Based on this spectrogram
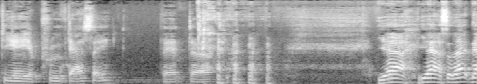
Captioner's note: laughter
